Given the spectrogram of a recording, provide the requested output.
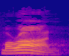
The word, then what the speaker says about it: Moran: You walking into an interview and they're like, hey, moron. It's pronounced moron, okay?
